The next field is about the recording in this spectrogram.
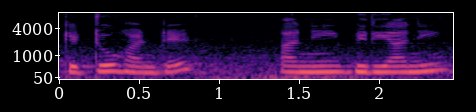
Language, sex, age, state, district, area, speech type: Goan Konkani, female, 18-30, Goa, Quepem, rural, spontaneous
